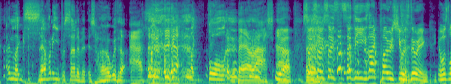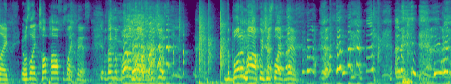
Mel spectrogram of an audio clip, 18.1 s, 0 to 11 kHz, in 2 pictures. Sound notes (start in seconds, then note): 12.8 laughing; 14.3 laughing continues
